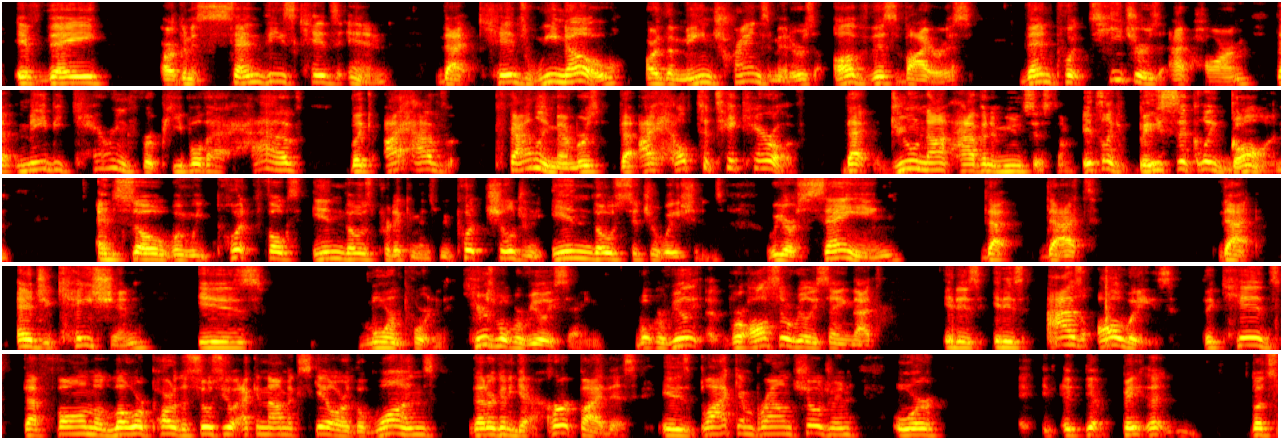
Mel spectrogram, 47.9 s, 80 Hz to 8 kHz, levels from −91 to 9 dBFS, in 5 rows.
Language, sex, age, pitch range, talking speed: English, male, 30-49, 160-240 Hz, 170 wpm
